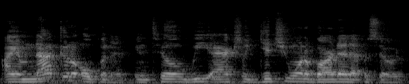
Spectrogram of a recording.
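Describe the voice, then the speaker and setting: A man's voice: mid-range voice, fast talker, a bit bright, echoey room. A man hosting a casual bar show, joking and upbeat as he chats with a guest. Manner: jokey, upbeat, loose. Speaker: host. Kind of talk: casual chat.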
